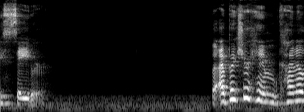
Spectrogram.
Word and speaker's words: satyr: So I found out that you say it satyr. Satyr? I think it's satyr. So why would you do that? Why would you write S-A-T-Y-R and then say satyr?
